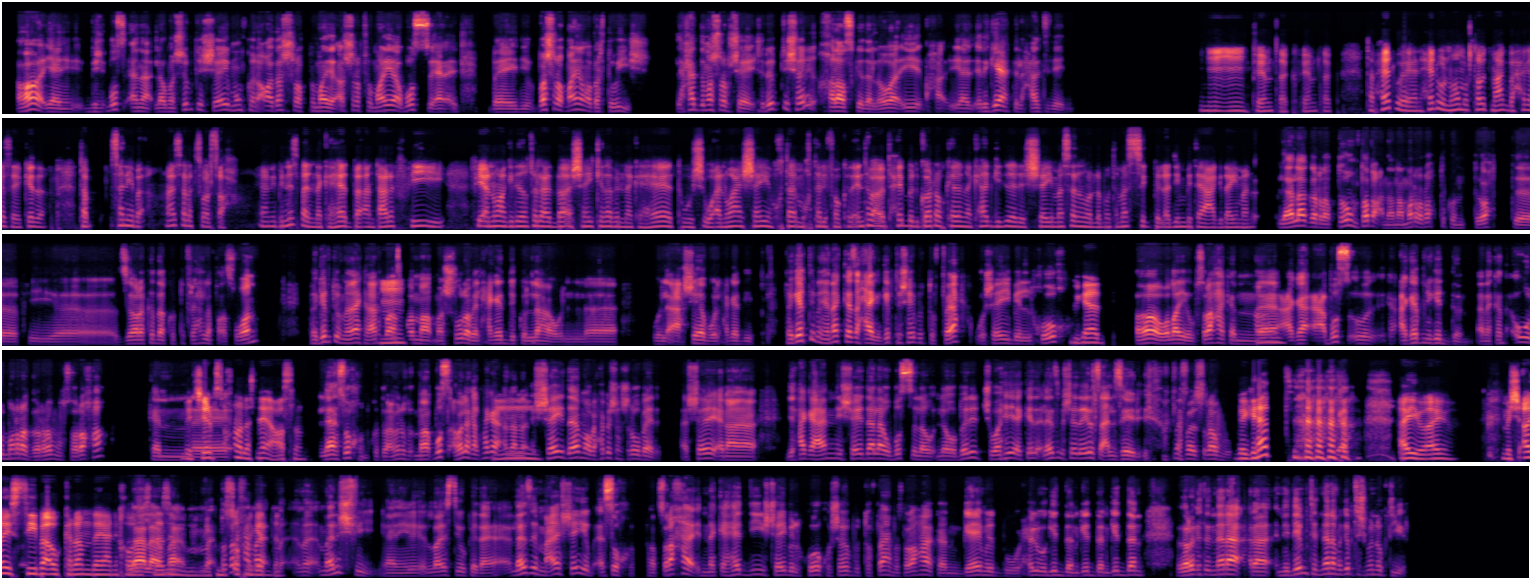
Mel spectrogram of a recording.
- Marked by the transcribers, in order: other background noise; tapping; laughing while speaking: "يلسع لساني علشان اشربه"; laugh; giggle; in English: "ice tea"; in English: "الice tea"
- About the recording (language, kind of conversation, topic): Arabic, podcast, إيه عاداتك مع القهوة أو الشاي في البيت؟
